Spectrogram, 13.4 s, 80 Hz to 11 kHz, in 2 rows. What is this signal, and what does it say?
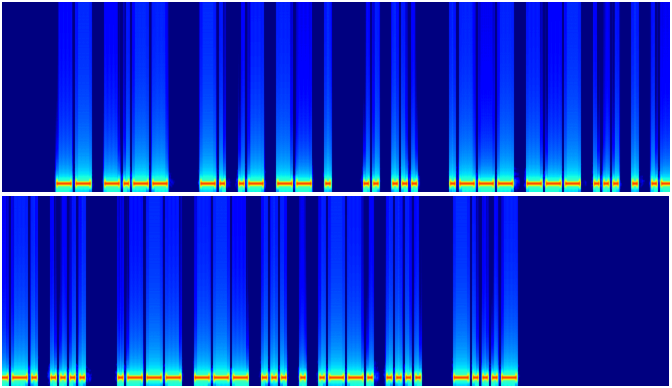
Morse code, heard as a keyed tone, about 25 wpm, 600 Hz. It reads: MY NAME IS JOSEPH JOSEPH <BT>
